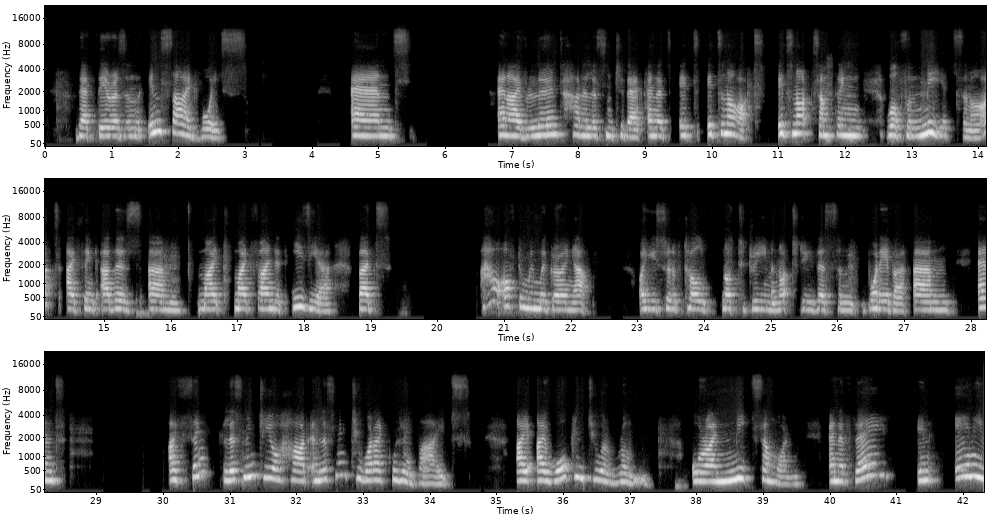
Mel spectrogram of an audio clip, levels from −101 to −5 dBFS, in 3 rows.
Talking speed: 130 wpm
